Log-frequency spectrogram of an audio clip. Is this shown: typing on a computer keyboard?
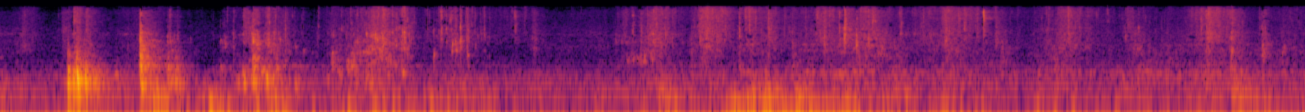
no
